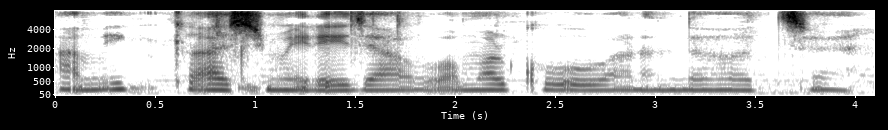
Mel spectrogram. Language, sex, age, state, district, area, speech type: Bengali, female, 45-60, West Bengal, Dakshin Dinajpur, urban, spontaneous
